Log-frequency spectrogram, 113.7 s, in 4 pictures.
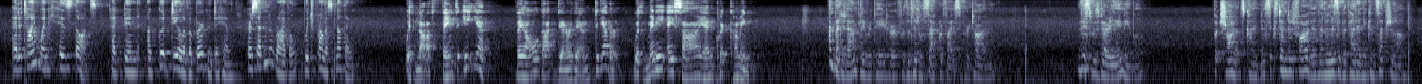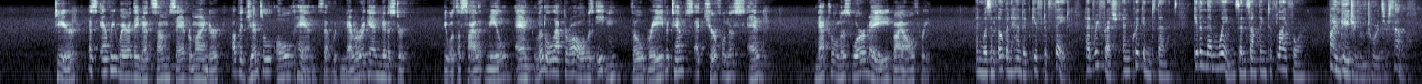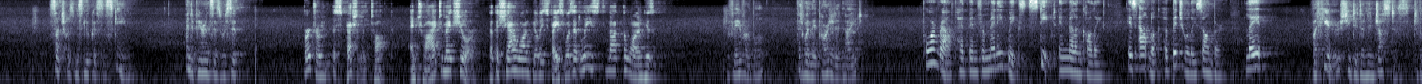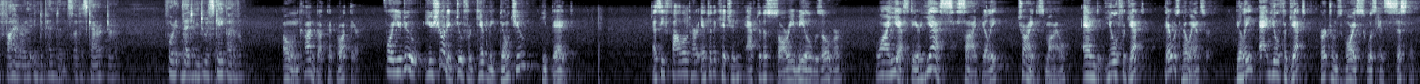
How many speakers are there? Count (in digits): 3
